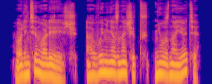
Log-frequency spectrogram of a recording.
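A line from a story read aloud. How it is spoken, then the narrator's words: Quiet, half-questioning. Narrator (Russian): проговорил негромко и полувопросительно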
